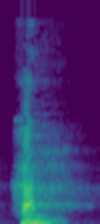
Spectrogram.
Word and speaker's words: Hang: Pronuncie el sonido mantran, ham. Se escribe H-A-N-G. La H se pronuncia como J porque es una raíz del idioma sánscrito, que también tomó el hebreo. La G debe pronunciarse guturalmente. Alargue la A y la N, también la G final.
